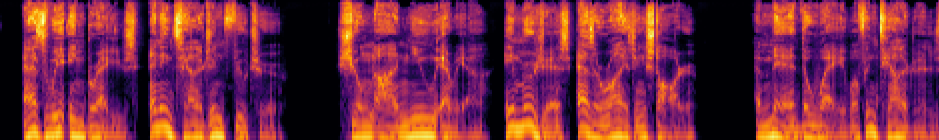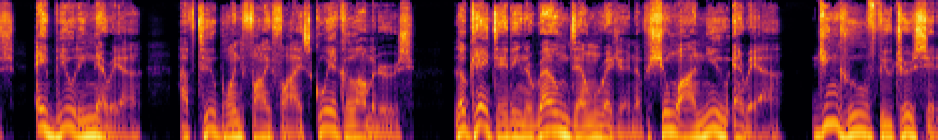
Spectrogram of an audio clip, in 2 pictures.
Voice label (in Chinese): 男 英文; 金湖未来城英文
